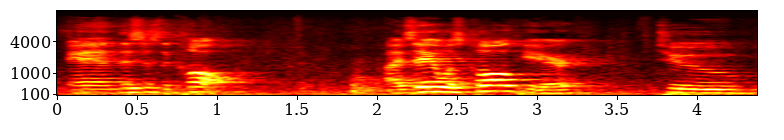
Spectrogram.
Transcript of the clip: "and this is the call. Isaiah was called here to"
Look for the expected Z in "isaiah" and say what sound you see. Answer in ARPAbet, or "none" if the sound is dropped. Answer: Z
